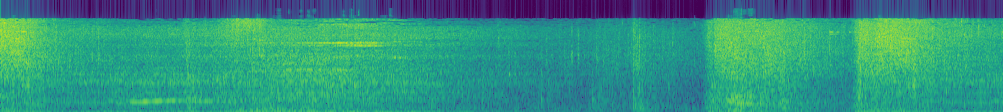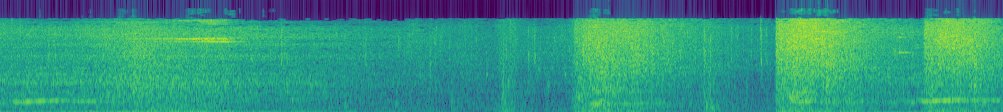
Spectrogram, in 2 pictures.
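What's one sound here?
Creatures shriek as they are hit.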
